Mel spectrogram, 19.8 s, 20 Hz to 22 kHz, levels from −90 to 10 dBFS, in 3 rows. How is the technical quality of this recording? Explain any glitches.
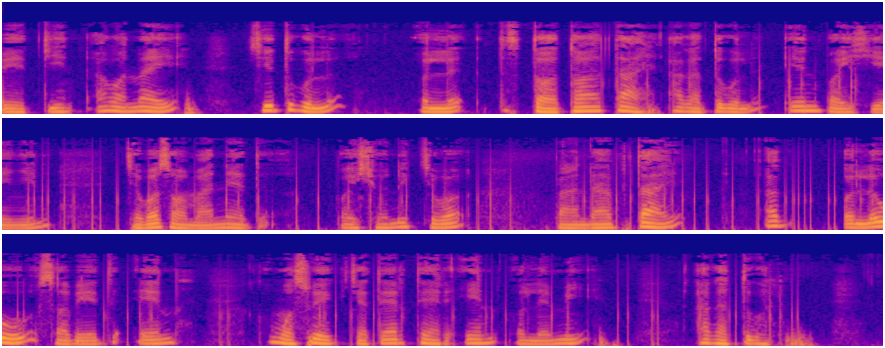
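The quality is rough: two problems are obvious. Throughout, there's MP3 compression damage. Nothing comes through above 10.5 kHz, and the dropped weak detail makes the speech sound watery and swirly, with chirpy sibilants. That's plainly audible and likely a low bitrate, something around 45 kbps.

From 4.05 s to 19.18 s there's a train of clicks, roughly a hundred similar pops at about 6.2 per second, spaced unevenly and peaking a few dB above the speech. They tick over pauses too, likely from interference or a faulty connection.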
